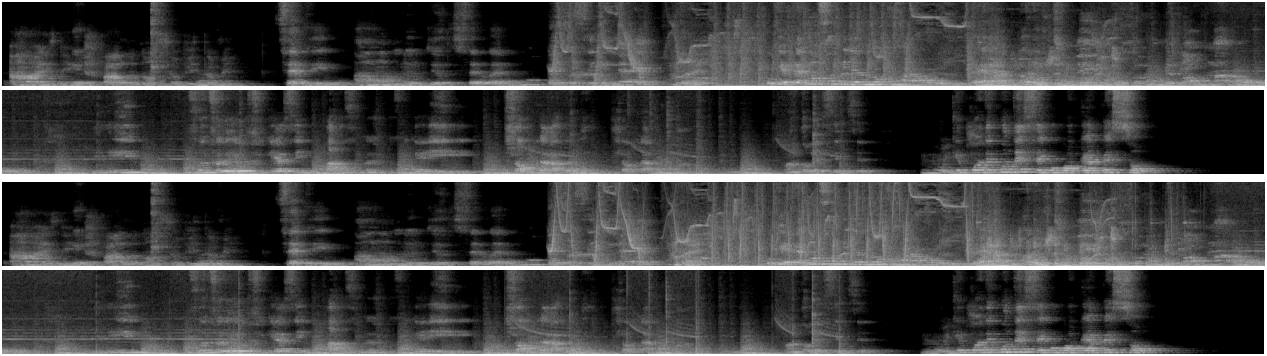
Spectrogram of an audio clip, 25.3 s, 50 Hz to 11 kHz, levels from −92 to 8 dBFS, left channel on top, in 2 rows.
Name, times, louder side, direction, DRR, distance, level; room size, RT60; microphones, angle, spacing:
voice 1, 0.1-2.4 3.6-4.3 11.8-12.2 13.4-13.6 19.2-19.5 21.8-22.4, left 2 dB, 45° left, -2 dB, 0.7 m, -37 dB
voice 2, 1.9-2.2 2.8-6.5 6.8-13.2 13.5-14.1 14.5-17.4 17.7-19.6 19.9-20.1 20.4-21.3 22.0-24.0, left 1 dB, 30° left, -9 dB, 1.1 m, -32 dB
sound 1, 5.4-13.6 14.3-15.0 17.6-18.3 18.9-19.6 20.3-21.0, right 2 dB, 70° right, 0.5 m, -29 dB
sound 2, 7.1-20.6, equal, ahead, 0.6 m, -31 dB
2.5 x 2.4 x 2.3 m, 0.65 s
head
